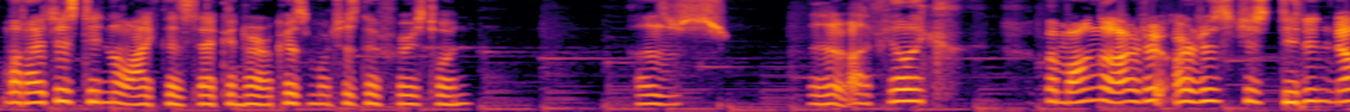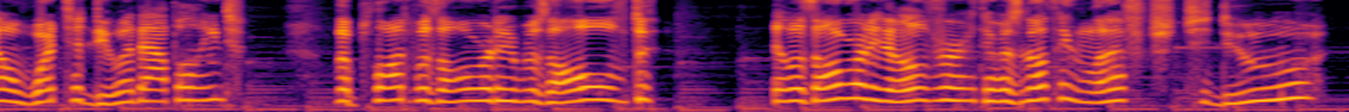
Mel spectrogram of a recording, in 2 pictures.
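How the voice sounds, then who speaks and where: A young woman streaming a game in casual, rambling chat, her voice hoarse and fading. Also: sits high, moderate pace, faint music behind. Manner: rambling, self-pitying banter with fillers. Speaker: VTuber streamer.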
